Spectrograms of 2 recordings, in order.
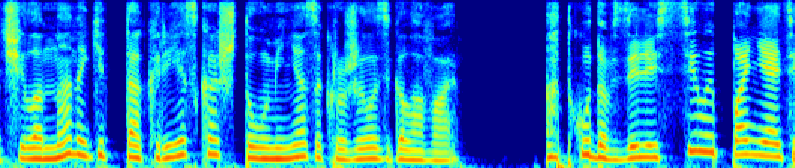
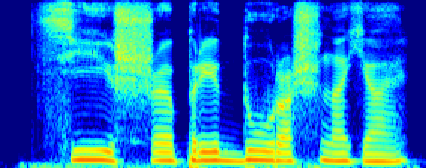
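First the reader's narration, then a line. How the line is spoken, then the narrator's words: Hiss. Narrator (Russian): зашипел Яспер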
